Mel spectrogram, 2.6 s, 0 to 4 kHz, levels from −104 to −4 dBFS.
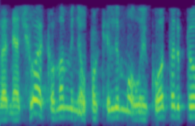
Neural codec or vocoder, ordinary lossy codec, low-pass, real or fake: codec, 16 kHz, 16 kbps, FunCodec, trained on Chinese and English, 50 frames a second; MP3, 32 kbps; 3.6 kHz; fake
